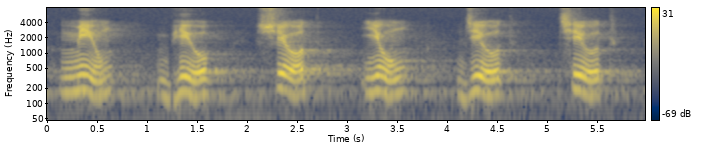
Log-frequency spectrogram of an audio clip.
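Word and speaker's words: 치읓: এটাকে কোরিয়ানরা বলে ছিউত। ছিউত, এটার মূল উচ্চারণ ছ।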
